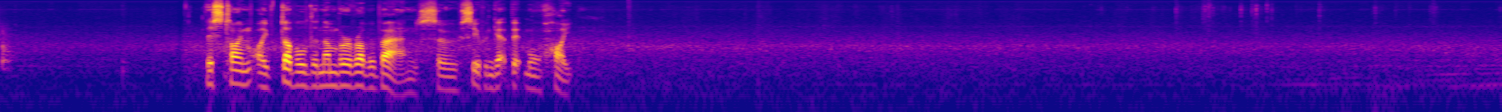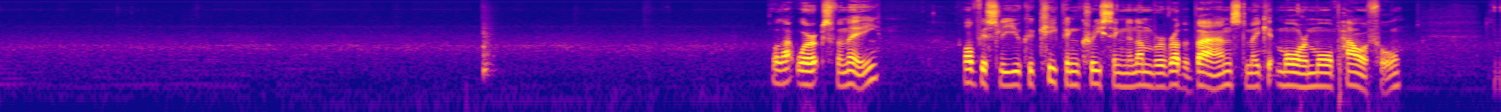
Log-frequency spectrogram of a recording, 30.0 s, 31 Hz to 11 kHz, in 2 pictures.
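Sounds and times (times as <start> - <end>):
faint outdoor background: 0.0 - 30.0
cardboard rocket launching snap: 19.8 - 20.1.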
